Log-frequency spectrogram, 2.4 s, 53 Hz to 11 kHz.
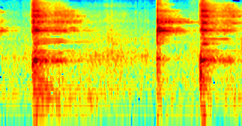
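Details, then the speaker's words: Hammering a heated and frozen-fitted crown gear bearing outer race into the trumpet housing of a Ferguson TED20 tractor. Three sharp, bright ringing taps, solid not dull, show the race has bottomed out and is fully seated. "I am pretty certain that's gone all the way down yes there you go there's a second outer race installed in two trumpet housing without much ado"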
